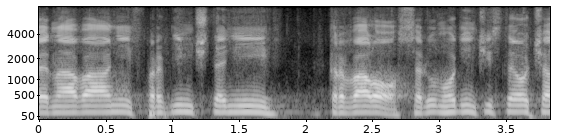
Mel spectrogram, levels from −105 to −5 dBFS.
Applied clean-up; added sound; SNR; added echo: neural separator model SepFormer DNS4.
